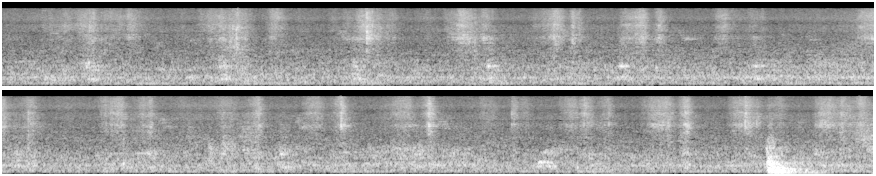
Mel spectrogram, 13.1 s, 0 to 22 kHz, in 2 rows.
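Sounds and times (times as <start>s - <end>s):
comb scratching through hair: 0.4s - 5.8s, 6.4s - 13.0s.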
